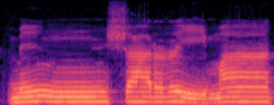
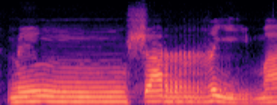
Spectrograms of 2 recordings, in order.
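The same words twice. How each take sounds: First: The r in syarri is short and single. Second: The r in syarri is held and doubled. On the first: The speaker calls it wrong. "tidak ditasdid. Ini salah" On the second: The speaker calls it right. "Jadi ini ditasdid"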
